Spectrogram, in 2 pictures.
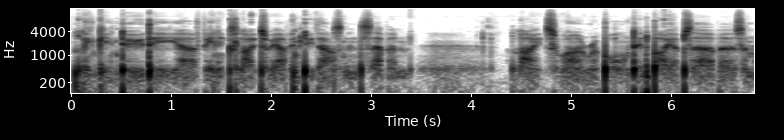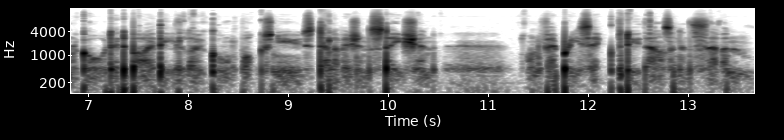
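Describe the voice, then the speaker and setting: An ASMR host reading factual material aloud in a breathy, unvoiced whisper with a measured, hushed delivery. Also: no echo.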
